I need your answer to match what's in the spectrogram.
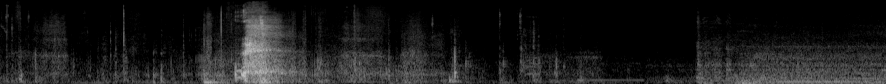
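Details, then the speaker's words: Stolen-recovered salvage Audi Q8 Black Edition of unknown mileage, first start after a new battery was fitted: quick crank, then a quiet, even idle. A brief ticking went away; normal start and idle. "No, there was a bit of a ticking noise, but it's just gone away. No, it sounds good. Sounds sweet."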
